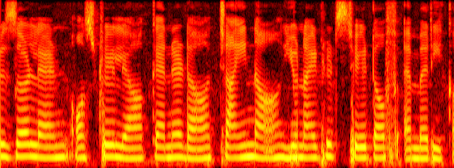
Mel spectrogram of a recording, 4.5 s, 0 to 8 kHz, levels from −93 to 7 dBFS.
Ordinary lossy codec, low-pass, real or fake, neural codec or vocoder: none; none; real; none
